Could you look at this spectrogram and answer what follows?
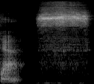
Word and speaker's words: as: by heart that's why we pronounce the word as with the Z at the end now let's practice spelling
